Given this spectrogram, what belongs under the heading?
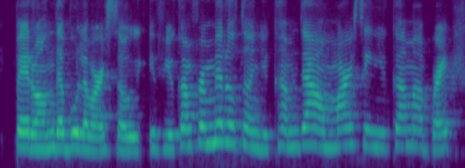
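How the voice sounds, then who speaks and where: A woman's high, bright, sharp voice with a Spanish accent, ordinary pitch variation, and a moderate pace. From Puerto Rico. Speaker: small business owner. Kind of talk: interview. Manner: code-switching with hesitations.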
